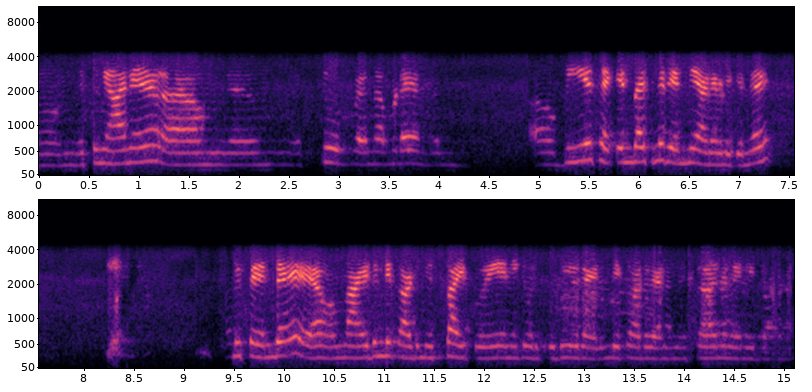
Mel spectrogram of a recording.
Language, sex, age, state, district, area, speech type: Malayalam, female, 30-45, Kerala, Kollam, rural, conversation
